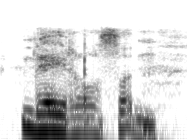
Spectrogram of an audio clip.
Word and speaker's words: Natelson: That's one of the best introductions I've ever gotten, except the name is pronounced Natelson.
